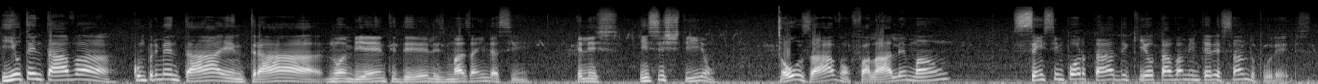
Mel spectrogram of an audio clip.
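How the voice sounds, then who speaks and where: Man, African accent, non-native speaker, lively testimony, slightly high voice. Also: unhurried, slight background noise. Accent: African-accented Portuguese. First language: not Portuguese. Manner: animated storyteller who often adds "né". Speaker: Adventist preacher, guest. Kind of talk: personal testimony in conversation.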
